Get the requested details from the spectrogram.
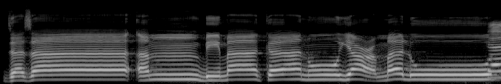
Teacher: یہاں مد متصل ہے تو اسے 2 یا 2.5 الف کے برابر کھینچیں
